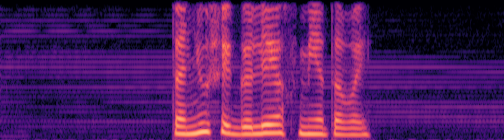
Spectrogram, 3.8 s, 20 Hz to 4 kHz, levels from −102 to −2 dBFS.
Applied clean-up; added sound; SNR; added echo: neural separator model SepFormer WHAM!.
